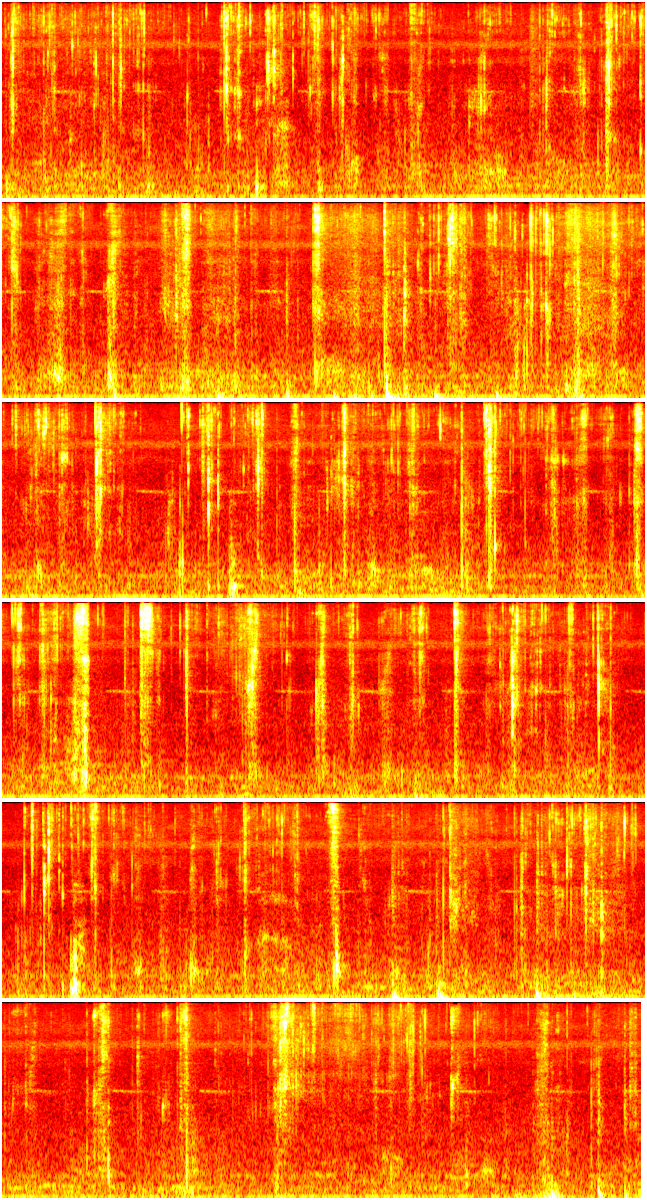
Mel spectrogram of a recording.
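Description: Close-miked chewing and wet mouth sounds of a person eating chicken curry and boiled quail eggs by hand, with many irregular sharp smacks and clicks over a steady low hum.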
